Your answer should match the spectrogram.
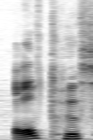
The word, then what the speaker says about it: Altus: It should cover Caelid and Altus Plateau. I'm going to pronounce it correctly now. Altus. I've been pronouncing it Atlas Plateau since I started the game, but apparently it's Altus Plateau.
